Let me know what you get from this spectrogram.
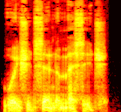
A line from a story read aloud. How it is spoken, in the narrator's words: I murmur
